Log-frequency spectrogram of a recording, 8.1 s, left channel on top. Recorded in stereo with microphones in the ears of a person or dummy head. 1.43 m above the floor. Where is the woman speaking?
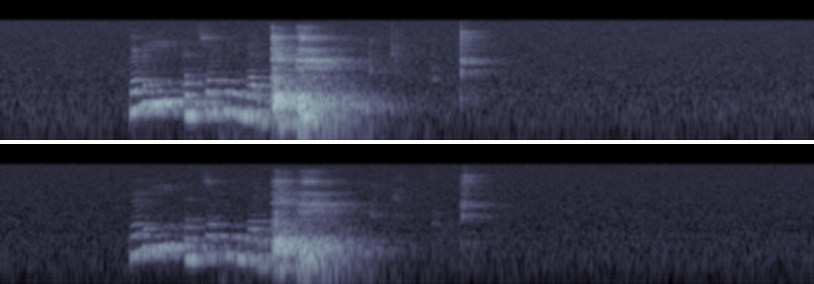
60° left (ahead or behind), 2.0 m; by 3.0 s 85° left, 4 m.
